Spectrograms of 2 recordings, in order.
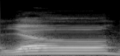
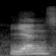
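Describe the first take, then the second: First: The n sound is hidden in a nasal hum. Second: The n sound is pronounced clearly and fully. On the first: The speaker calls it right. "yan gitu" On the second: The speaker calls it wrong. "Yan salah"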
